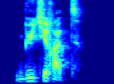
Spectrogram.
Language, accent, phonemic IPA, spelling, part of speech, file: French, France, /by.ti.ʁat/, butyrate, noun, LL-Q150 (fra)-butyrate.wav
- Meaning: butyrate (salt or ester of butyric acid)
